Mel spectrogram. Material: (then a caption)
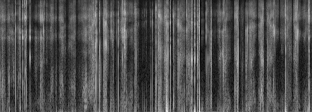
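Plastic. White plastic serrated tweezers scratch and pinch a small hollow white plastic earphone remote and mic, producing a rapid stream of dry, bright scraping and clicking close up. A few sharper, louder knocks break through now and then, each dying away almost instantly.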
